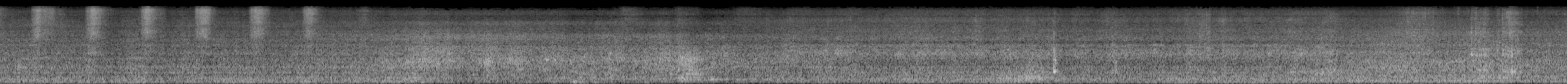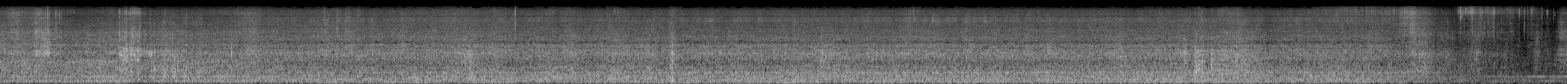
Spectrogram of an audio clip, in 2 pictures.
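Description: A broom sweeping shredded plastic flakes across concrete, about two scratchy strokes a second for the first three seconds. This gives way to a steady noisy rustle with a few short rattles as the flakes are handled and pushed into a woven sack.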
